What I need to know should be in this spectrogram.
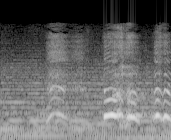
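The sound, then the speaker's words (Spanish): A woman bursts into tears as a mother hearing grievous news about her baby: a few halting, wailing sobs with wavering pitch and catching gasps, loud and alone. “rompe a llorar”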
